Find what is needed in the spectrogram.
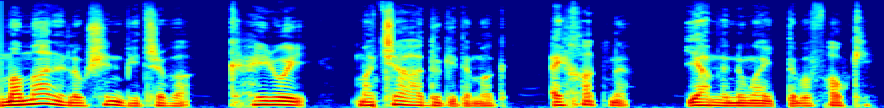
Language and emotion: Manipuri, sad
